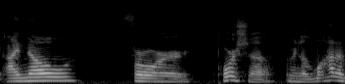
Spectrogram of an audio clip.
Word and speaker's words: Porsche: So, Also, real quick, I know that the correct pronunciation of Porsche is Porsche. I'm American, and that sounds stupid to me, so I'm not going to call it that. that's fine. I'll call it Porsche.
